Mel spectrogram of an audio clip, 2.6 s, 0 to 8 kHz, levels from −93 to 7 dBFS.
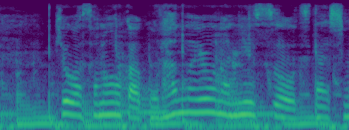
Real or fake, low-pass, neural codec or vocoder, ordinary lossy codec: fake; 7.2 kHz; codec, 16 kHz, 16 kbps, FreqCodec, smaller model; none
